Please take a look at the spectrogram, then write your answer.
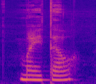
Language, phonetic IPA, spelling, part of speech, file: Czech, [ˈmajɪtɛl], majitel, noun, Cs-majitel.ogg
- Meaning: owner, proprietor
